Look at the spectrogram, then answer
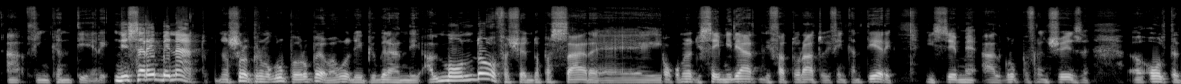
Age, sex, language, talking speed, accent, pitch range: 40-59, male, Italian, 180 wpm, native, 105-135 Hz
